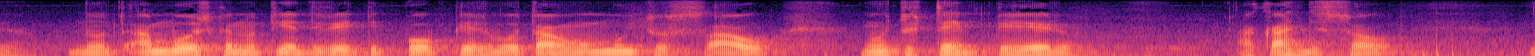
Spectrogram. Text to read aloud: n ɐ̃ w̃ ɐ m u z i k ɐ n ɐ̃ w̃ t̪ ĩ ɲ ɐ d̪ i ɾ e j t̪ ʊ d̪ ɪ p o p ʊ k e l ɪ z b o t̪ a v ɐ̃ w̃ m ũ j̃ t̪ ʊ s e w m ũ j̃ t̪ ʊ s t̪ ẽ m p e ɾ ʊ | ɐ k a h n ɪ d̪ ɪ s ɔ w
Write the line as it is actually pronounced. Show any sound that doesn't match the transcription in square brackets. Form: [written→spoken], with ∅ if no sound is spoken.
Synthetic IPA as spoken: n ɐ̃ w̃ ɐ m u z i k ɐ n ɐ̃ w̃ t̪ ĩ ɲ ɐ d̪ i ɾ e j t̪ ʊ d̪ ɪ p o p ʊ k e l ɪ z b o t̪ a v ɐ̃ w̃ m ũ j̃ t̪ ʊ s [e→a] w m ũ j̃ t̪ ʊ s t̪ ẽ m p e ɾ ʊ | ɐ k a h n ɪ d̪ ɪ s ɔ w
